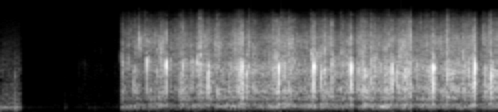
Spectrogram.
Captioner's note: applause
